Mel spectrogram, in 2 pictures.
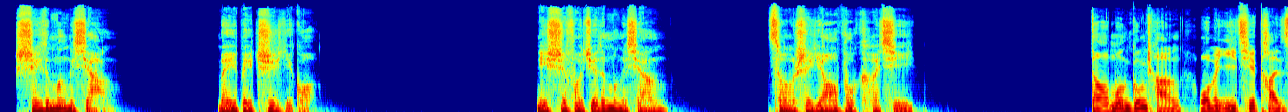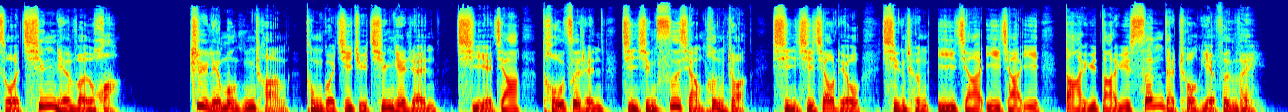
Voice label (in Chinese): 旁白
